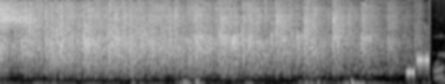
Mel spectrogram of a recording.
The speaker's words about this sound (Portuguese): A salva de palmas. Salva de palmas.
